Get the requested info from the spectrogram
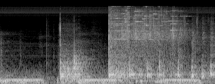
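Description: Glassware smashing: a sharp knock about half a second in, then a burst of shattering glass lasting most of a second. Music with a low, regular pulse plays underneath.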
